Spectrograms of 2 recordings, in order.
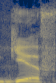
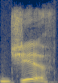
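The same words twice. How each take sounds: First: It begins with a hard G sound. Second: It begins with a soft G sound. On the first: The speaker calls it right. "the G is actually a hard G" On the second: The speaker calls it wrong. "I was saying GIF"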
